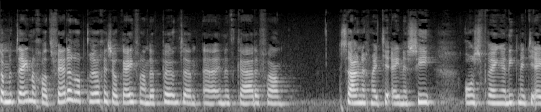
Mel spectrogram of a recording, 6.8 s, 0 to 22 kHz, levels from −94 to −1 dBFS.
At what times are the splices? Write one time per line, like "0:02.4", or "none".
none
